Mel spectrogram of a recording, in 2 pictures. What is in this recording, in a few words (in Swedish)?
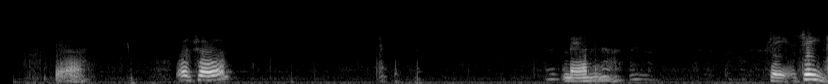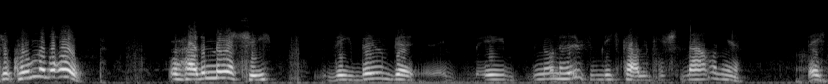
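Maglarp Skåne, Svenska sagor dialekter; Folkminnen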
